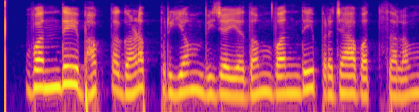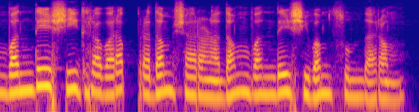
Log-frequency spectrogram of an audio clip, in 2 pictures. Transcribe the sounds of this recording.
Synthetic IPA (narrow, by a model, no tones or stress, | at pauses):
ʋɐnd̪eːbʱɐk̚t̪ɐɡɐɳ̃ɐpːɾijɐmʋid͡ʒɐjɐd̪ɐmʋɐnd̪eːpɾɐd͡ʒaːʋɐt̪sɐlɐmʋɐnd̪eːʃiːɡʱɾɐʋɐɾɐpːɾɐd̪ɐmʃɐɾɐɳɐd̪ɐmʋɐnd̪eːʃiʋɐmsund̪ɐɾɐm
